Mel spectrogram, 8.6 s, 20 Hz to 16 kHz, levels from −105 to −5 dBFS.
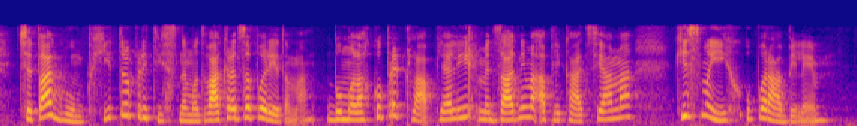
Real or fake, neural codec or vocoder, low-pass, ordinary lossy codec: fake; codec, 16 kHz, 16 kbps, FunCodec, trained on Chinese and English, 50 frames a second; 7.2 kHz; MP3, 96 kbps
